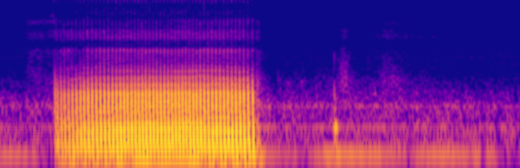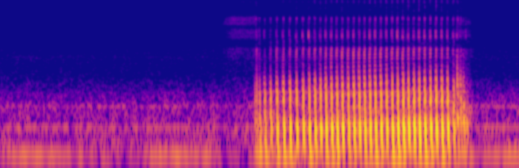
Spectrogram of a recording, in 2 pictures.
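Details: Dog snoring during snuggle time: two long, loud, buzzing snores of about two seconds each, with a quiet pause between them.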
